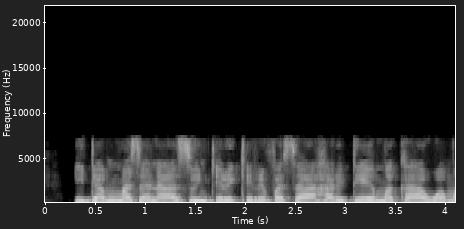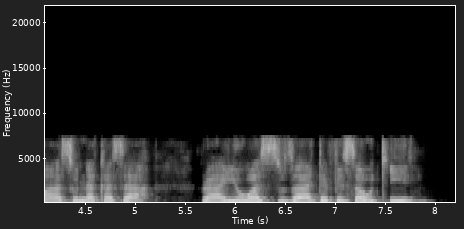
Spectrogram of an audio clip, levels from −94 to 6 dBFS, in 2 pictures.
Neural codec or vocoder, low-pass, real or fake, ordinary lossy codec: codec, 16 kHz, 4.8 kbps, FACodec; 7.2 kHz; fake; MP3, 48 kbps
